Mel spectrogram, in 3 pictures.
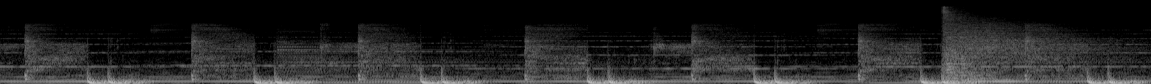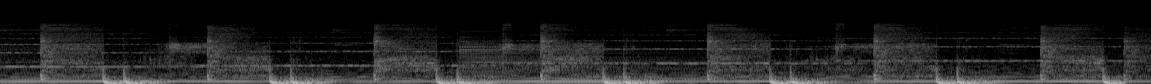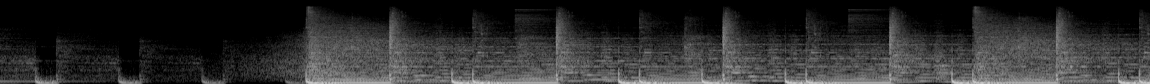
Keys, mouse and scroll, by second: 1.2 click, 2.2 t, 2.4 click, 3.0 Return, 3.3 click, 4.1 t, 4.3 click, 4.6 Return, 4.8 click, 6.5 ctrl+c, 7.4 v, 7.7 Return, 8.5 click, 9.4 click, 10.4 Return, 10.9 click, 12.2 click, 16.2 Tab, 16.3 click, 17.2 ctrl+c, 18.0 click, 19.8 click, 20.3 Return, 20.7 click, 33.3 click, 33.9 click.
